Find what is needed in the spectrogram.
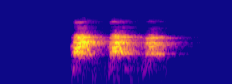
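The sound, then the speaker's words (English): A small Bichon Frise dog barks three times in quick succession, sharp, with short gaps between each bark and silence before and after. “The Merivale Bichon Frise.”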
